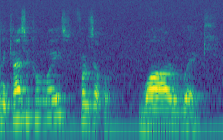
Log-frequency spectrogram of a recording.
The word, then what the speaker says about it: Warwick: like as in the classical ways for example Warwick like how it's worth but actually it's pronounced work so the devil here will not really pronounce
